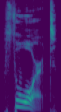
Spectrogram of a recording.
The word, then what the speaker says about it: thwart: It's a or, thwart, ort, thwart. So you could think of it like or, and then just add a T, and then wart, thwart.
